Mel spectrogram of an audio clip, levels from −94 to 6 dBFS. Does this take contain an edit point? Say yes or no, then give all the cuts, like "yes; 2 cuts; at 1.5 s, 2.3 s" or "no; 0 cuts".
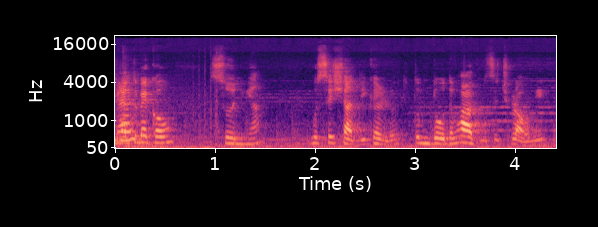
no; 0 cuts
